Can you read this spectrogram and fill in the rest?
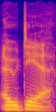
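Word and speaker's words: ODIHR: the acronym ODHR which they actually pronounce it sounds like o dear when they pronounce it but they are the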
